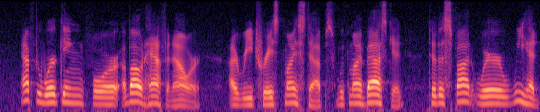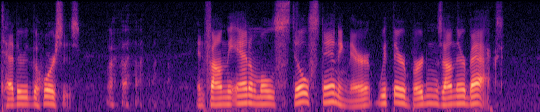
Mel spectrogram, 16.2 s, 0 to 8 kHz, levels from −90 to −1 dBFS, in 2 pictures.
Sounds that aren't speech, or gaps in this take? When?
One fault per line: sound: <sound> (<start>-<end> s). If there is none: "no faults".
sound: laugh (9.7-10.7 s)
